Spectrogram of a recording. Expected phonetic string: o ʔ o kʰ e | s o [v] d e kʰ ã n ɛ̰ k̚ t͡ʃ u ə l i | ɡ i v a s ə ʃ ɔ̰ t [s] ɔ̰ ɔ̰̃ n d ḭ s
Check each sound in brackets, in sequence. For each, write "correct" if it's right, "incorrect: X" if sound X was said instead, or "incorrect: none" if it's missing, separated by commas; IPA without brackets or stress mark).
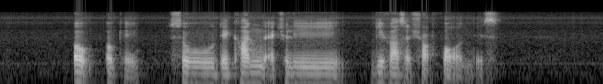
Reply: incorrect: none, incorrect: f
